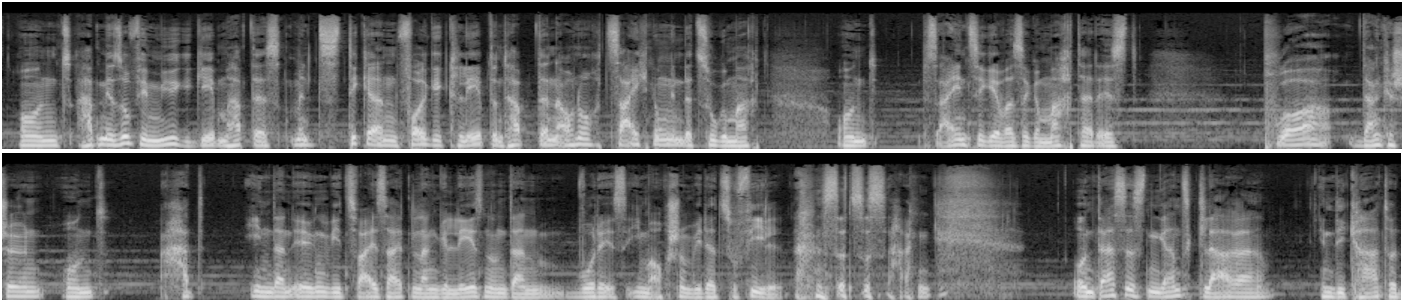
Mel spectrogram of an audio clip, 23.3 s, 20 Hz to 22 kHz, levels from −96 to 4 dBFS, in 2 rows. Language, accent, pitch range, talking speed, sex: German, German, 100-120 Hz, 150 wpm, male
